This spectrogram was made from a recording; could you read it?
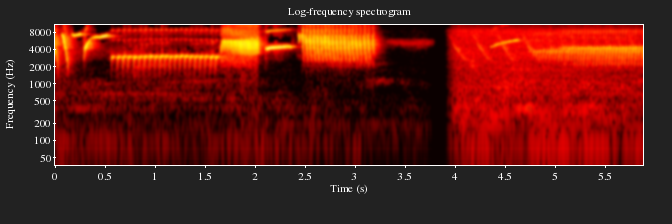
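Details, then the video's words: Belgian canary sings a rapid, varied training song: fast rattling trills, bright whistled notes and buzzy high tours, broken by a brief silence before it resumes. "Belgian Canary Song"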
